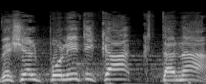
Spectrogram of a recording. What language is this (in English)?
Hebrew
